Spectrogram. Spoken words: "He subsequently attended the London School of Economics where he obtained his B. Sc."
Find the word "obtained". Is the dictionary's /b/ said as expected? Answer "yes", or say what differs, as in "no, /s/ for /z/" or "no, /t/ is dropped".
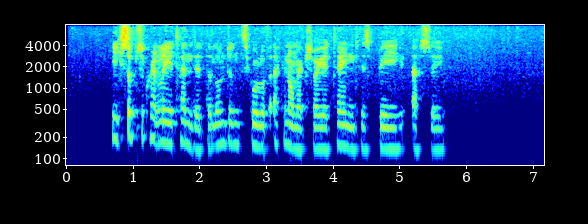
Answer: no, /b/ is dropped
